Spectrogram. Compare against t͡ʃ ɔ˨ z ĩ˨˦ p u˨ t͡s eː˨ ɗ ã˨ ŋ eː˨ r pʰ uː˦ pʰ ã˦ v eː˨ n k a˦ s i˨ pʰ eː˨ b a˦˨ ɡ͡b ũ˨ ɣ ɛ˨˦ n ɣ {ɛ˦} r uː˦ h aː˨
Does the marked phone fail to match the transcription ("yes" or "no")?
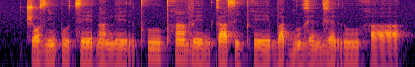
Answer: yes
